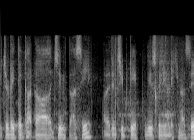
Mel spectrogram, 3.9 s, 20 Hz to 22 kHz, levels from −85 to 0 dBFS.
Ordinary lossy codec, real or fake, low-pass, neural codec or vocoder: none; fake; none; codec, 16 kHz, 1 kbps, X-Codec, HuBERT features, trained on general audio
